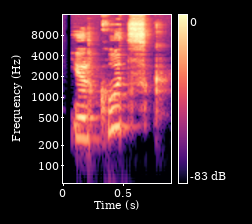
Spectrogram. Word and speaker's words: Irkutsk: looks like from, I'm going to let Katya pronounce the city in Russia. Irkutsk, Russia.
